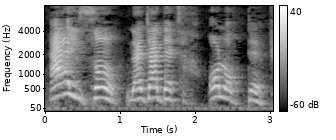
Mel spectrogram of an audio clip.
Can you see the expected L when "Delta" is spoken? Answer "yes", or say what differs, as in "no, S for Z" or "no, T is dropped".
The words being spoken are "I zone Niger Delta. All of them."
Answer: no, L is dropped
